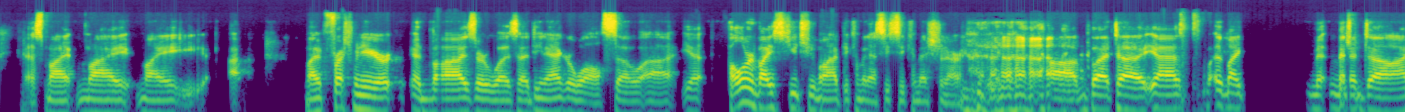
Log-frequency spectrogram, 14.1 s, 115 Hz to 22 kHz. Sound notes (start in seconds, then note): 9.6 chuckling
